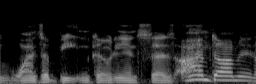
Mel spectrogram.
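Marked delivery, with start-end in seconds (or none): 1.8-2.6 boastful shout. Retold or imitated. Quoting Roman boasting after win.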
